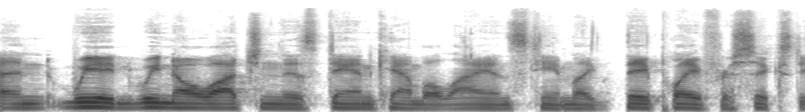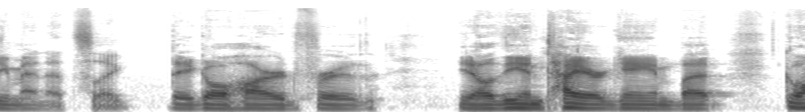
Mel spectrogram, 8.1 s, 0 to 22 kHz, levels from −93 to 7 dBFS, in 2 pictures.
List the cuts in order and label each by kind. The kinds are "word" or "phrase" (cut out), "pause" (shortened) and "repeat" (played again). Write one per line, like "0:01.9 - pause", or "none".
none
